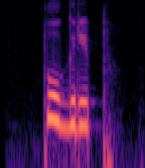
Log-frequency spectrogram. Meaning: 1. root cellar, vault 2. magazine
- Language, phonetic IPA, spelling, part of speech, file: Russian, [ˈpoɡrʲɪp], погреб, noun, Ru-погреб.ogg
